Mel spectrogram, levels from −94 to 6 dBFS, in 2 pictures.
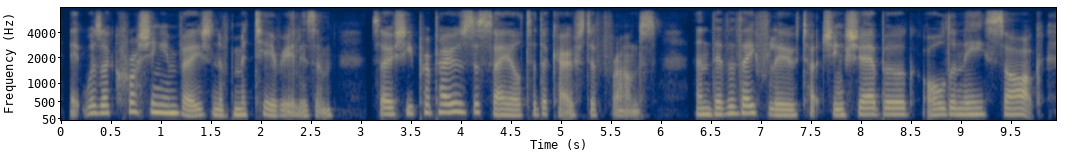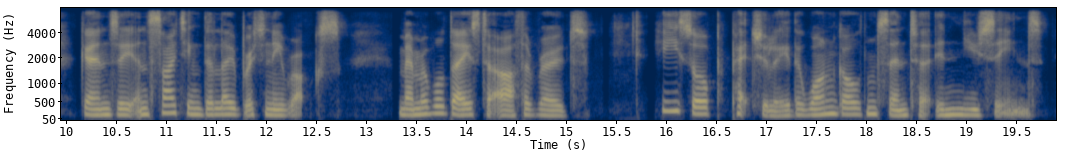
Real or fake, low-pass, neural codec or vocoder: fake; 7.2 kHz; codec, 16 kHz, 2 kbps, X-Codec, WavLM features, trained on Multilingual LibriSpeech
